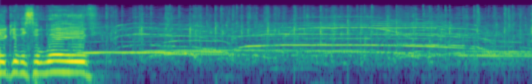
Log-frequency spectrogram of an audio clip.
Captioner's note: applause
